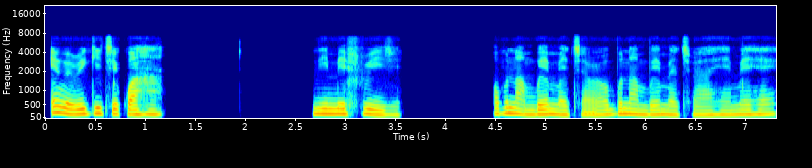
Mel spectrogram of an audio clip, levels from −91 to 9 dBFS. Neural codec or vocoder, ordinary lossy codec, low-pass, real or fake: none; none; 7.2 kHz; real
